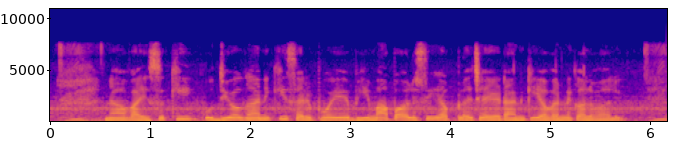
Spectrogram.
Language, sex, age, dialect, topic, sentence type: Telugu, female, 18-24, Utterandhra, banking, question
